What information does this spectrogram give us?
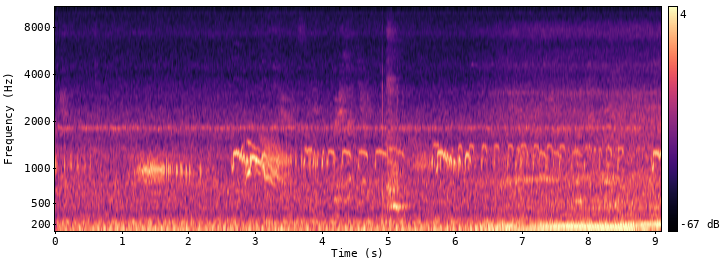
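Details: Wild zebra dove calling long runs of rapid soft coos and slurred phrases, while a low engine-like drone swells toward the end.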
